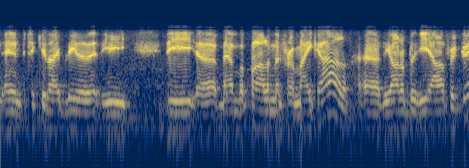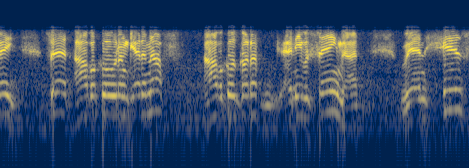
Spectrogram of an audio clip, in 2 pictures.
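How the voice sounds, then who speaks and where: Man on noisy, phone-like radio. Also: medium pitch. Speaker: political party spokesman and guest. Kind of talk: radio political interview.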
